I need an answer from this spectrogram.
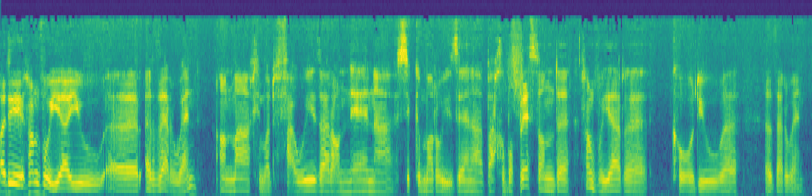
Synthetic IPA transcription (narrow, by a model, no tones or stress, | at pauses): ɔdir̥anvʊjaɪwəərðɛrwɛn | ɔndmaχiːmodəfa̰wɪðaɾɔnɛnasɪkəmɔɾʔʊɨðɛnabaːχɔbɔbɛθɔndəːr̥anvʊjaɾəː | kʰoːdɪwəː | ə̰rðɛ̰rwɛ̰n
